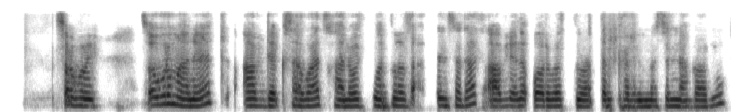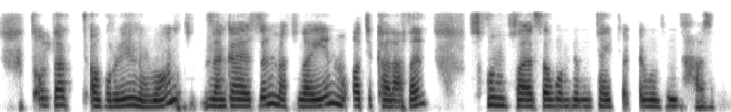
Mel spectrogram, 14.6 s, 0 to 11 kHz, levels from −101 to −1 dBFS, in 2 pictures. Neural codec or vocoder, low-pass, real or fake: codec, 16 kHz, 1.1 kbps, Voila-Tokenizer; 7.2 kHz; fake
